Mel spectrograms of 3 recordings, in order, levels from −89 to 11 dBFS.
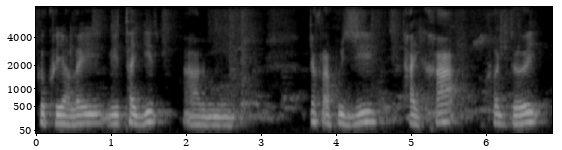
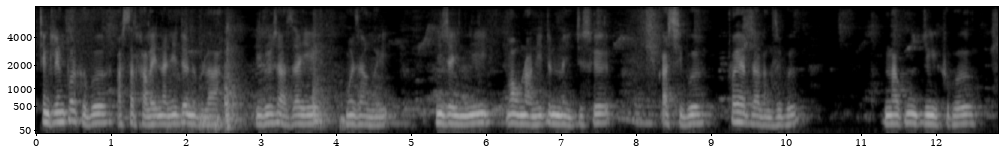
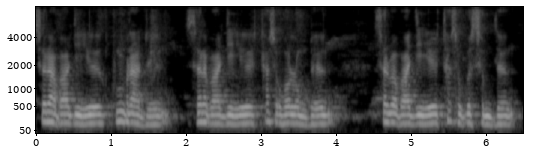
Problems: constant background noise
